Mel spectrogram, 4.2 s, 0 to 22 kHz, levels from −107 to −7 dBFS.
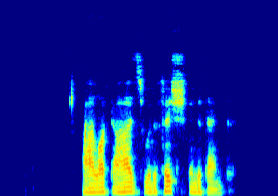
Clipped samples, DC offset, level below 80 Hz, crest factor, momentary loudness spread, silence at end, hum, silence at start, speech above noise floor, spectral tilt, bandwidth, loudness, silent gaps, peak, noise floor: under 0.1%; under 0.1%; -60 dBFS; 24 dB; 14 LU; 0.85 s; none; 1.25 s; over 55 dB; -4.5 dB/octave; 7.2 kHz; -36 LUFS; none; -14 dBFS; under -90 dBFS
